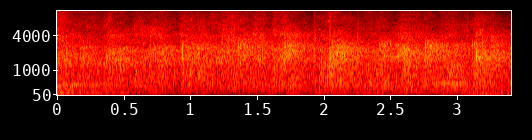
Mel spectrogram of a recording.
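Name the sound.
audience clapping hands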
